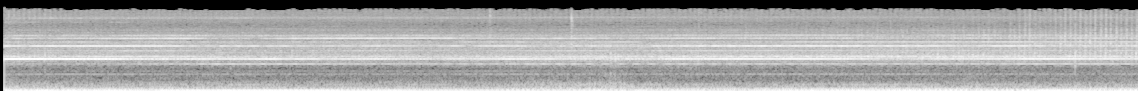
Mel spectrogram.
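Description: Helicopter in flight, heard from on board: a steady high turbine whine of several fixed tones over a low rumble. It cuts in suddenly at the start.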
